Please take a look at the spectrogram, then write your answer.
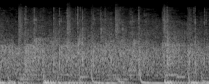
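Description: Applause at an Indian awards ceremony honouring Bharat Ratna Dr Ambedkar, steady and loud throughout, with irregular low thumps mixed into the dense clapping.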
